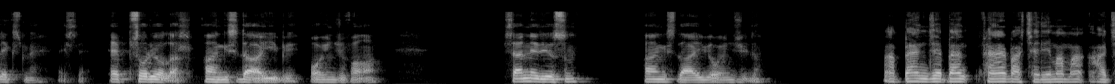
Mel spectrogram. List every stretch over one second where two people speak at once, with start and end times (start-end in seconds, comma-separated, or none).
none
